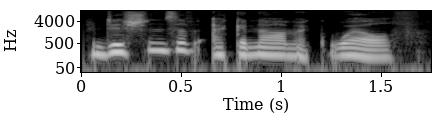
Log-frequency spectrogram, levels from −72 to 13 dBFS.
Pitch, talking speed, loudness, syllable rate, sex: 185 Hz, 135 wpm, -17 LUFS, 5.5 syllables/s, female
